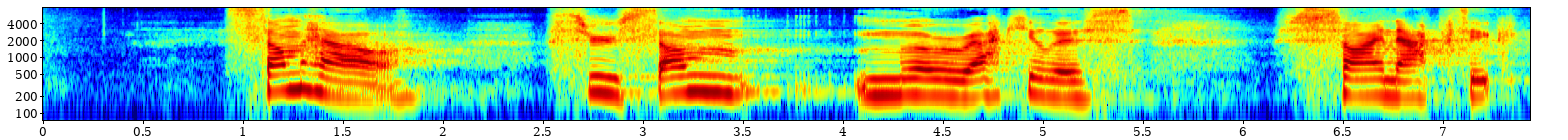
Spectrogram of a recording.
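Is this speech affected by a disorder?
Yes: stutter; stutter since childhood, much therapy incl. smooth speech technique, singing as treatment when younger; age 28, still stutters, dread of public speaking, fluent only when singing; hesitates before names, proper nouns worst, avoids st combination, last-minute word substitution; here prolonged sounds.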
